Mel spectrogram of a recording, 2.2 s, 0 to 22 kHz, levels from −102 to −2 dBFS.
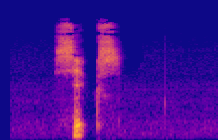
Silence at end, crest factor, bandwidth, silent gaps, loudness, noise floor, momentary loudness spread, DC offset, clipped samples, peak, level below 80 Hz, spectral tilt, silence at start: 1 s; 26 dB; 12 kHz; none; -27 LUFS; -72 dBFS; 14 LU; under 0.1%; under 0.1%; -6 dBFS; -76 dBFS; -4 dB/octave; 0.55 s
